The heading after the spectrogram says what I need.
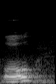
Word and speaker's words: aux: so now the next one aux aux it's o okay aux iux it's all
